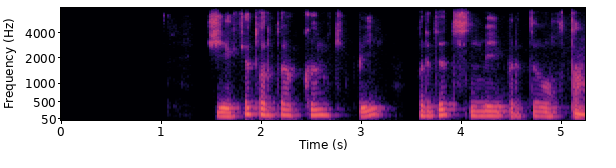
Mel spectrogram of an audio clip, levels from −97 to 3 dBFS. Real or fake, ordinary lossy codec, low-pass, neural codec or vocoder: real; Opus, 16 kbps; 7.2 kHz; none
